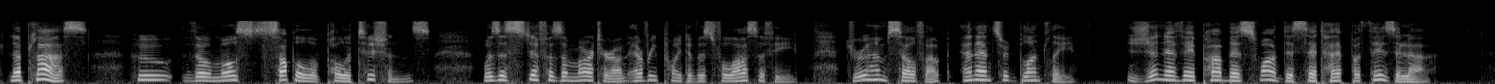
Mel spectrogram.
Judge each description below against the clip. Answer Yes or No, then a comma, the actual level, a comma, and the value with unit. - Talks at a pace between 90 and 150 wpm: Yes, average, 140 wpm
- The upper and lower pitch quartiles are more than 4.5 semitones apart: Yes, average, 5.1 semitones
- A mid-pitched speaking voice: Yes, medium, 175 Hz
